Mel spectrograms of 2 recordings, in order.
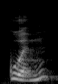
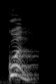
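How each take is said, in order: First: The syllable is said with the second tone. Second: The syllable is said with the last tone. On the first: It means get out. "if this one with the second tone" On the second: It means a stick. "If this one means the last tone"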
